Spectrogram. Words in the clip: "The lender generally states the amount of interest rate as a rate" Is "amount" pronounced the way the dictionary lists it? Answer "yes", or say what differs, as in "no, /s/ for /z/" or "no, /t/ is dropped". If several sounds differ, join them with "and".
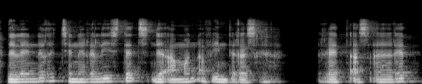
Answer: no, /t/ is dropped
